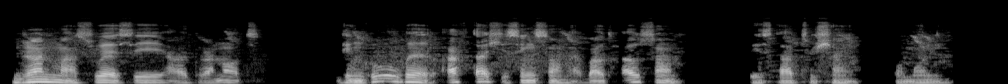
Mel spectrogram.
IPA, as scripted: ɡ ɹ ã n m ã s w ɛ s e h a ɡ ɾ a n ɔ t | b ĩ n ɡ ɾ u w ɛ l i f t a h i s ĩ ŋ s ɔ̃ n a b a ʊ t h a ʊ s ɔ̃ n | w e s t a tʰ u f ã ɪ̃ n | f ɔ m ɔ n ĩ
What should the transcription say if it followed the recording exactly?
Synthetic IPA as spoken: ɡ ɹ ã n m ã s w ɛ s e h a ɡ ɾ a n ɔ t | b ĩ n ɡ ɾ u w ɛ l a f t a ʃ i s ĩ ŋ s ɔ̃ n a b a ʊ t h a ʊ s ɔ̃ n | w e s t a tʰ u ʃ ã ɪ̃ n | f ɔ m ɔ n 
